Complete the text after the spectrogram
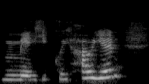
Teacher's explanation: La fricativa velar sorda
